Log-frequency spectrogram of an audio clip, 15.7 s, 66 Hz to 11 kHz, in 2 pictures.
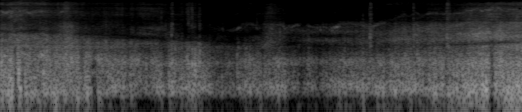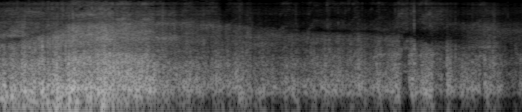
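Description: Arrma Kraton 6S RC car motor revving under increasing throttle outdoors, a rising electric whine that swells loudest mid-way then eases, heard at a distance with wind noise over the microphone.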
